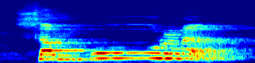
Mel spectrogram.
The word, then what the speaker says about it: संपूर्ण: प में जो उ की मात्रा है वह दीर्घ है और दीर्घ स्वर के उच्चारण के लिए दो मात्रा प्रमाण समय चाहिए। संपूर्ण र जो है वह मूल व्यंजन के रूप में है, तो इसको हम पूरा नहीं बोलेंगे।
